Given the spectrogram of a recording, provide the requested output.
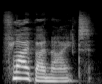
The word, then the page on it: fly-by-night: British English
